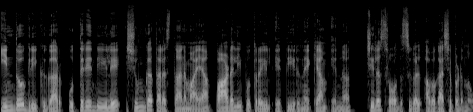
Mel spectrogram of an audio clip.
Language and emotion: Malayalam, neutral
